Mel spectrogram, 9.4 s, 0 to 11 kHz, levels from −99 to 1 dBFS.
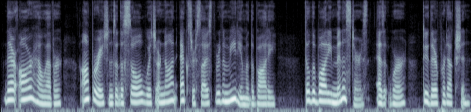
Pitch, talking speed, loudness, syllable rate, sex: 200 Hz, 170 wpm, -17 LUFS, 5.9 syllables/s, female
